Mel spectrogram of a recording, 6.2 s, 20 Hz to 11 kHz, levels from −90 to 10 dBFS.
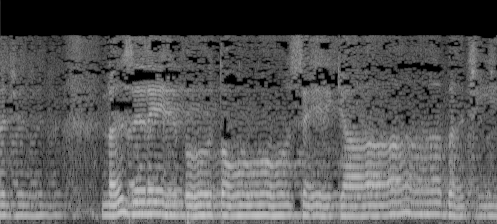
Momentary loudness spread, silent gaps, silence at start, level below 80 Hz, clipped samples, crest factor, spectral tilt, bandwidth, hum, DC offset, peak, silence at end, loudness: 11 LU; none; 0 s; -48 dBFS; under 0.1%; 16 dB; -6 dB/octave; 6.6 kHz; none; under 0.1%; -2 dBFS; 0 s; -18 LUFS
